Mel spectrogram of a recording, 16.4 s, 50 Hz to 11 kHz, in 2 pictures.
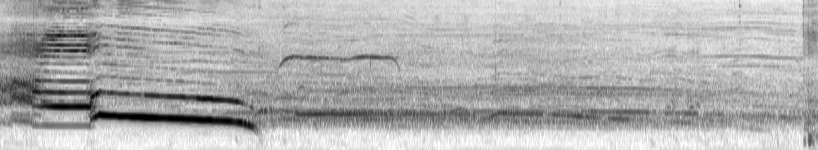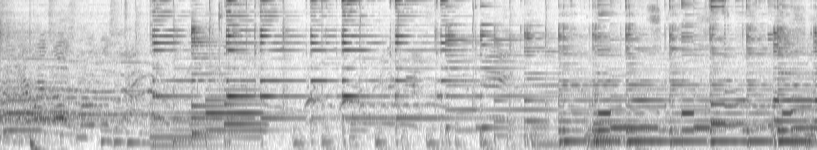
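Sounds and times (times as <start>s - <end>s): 
man howling in long sustained wavering tones: 0.0s - 2.7s.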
